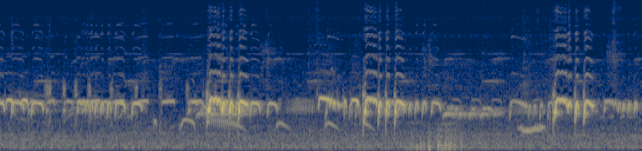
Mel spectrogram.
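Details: Zebra dove female call to the male, played to lure males into singing: dense overlapping staccato coos with repeated loud rough bursts and softer low arching notes, nearly continuous throughout.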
